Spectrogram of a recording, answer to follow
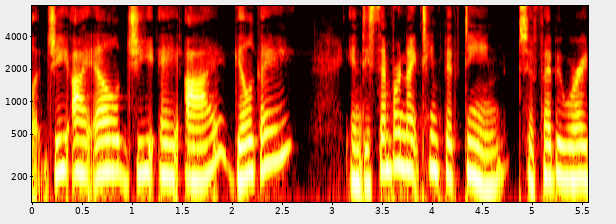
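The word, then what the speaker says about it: Gilgai: The writer was on board the SS, I'll spell it, G-I-L-G-A-I, Gilgay, in December 1915 to February 1916, traveling from St.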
